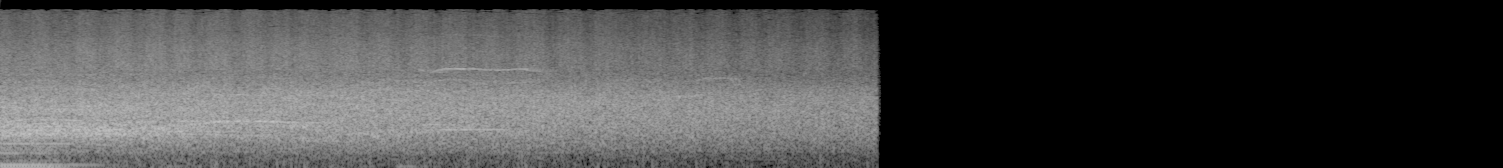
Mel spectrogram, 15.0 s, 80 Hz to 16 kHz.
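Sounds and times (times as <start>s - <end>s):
audience applause: 0.0s - 8.8s.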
